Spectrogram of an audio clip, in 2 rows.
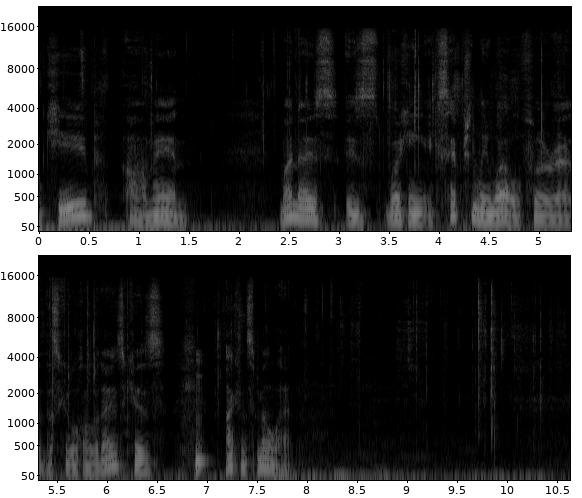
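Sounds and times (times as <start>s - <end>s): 
speech: 0.0s - 1.6s, 2.4s - 8.0s
thin white wax paper gum wrapper crinkling while unwrapped: 0.3s - 10.6s
sharper crackles of wax paper gum wrapper: 2.1s - 10.6s.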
